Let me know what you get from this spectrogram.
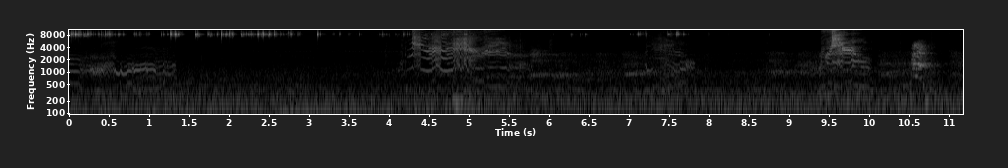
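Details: British Shorthair cat at a pet shop in Suita, Japan, giving a few short wavering meows among clicks and rustles, with a steady high electronic whine in the background.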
